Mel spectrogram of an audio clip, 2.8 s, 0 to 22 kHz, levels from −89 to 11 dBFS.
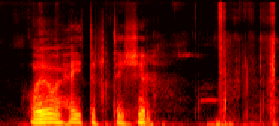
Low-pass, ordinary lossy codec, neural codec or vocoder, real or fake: none; none; codec, 44.1 kHz, 2.6 kbps, SNAC; fake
